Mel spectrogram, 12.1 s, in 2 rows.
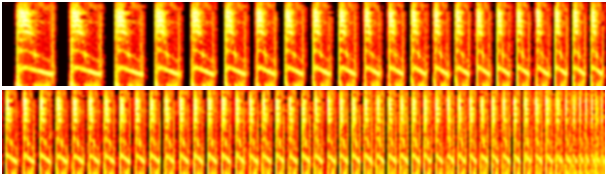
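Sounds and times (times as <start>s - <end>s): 
pew pew sound effect: 0.2s - 12.0s.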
